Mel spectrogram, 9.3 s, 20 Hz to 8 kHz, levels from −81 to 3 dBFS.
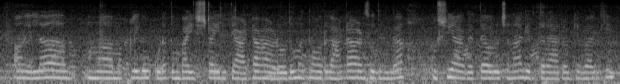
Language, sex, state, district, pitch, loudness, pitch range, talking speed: Kannada, female, Karnataka, Shimoga, 230 Hz, -22 LUFS, 225-240 Hz, 110 wpm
